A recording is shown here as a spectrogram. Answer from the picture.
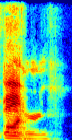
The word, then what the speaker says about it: Ahern: It's Ahern.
